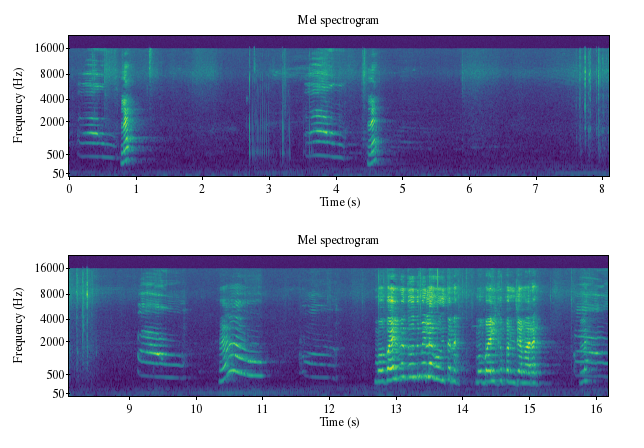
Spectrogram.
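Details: Domestic cat meowing indoors: several short harmonic meows with falling pitch spread across the recording, then a louder, longer run of drawn-out wavering meows near the end, with a person's baby-talk voice and quiet background hum.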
